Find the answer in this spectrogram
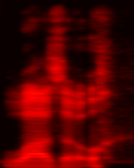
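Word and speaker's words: oiseau: It's like it's like every vowel but then it's pronounced wazo.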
